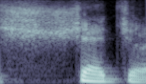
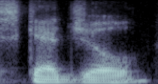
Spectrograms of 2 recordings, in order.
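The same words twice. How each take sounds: First: It is said with the British pronunciation. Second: It is said with the American pronunciation. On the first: This is how the speaker says it. "I write the British way. Beginning, I say schedule" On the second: This is how the speaker does not say it. "I don't say schedule"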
